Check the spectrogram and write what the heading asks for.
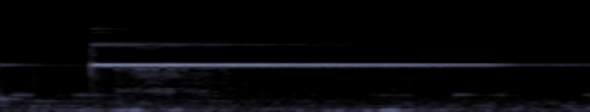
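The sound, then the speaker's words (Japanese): A singing bowl used for sound healing in Mexico is struck once, then rings with a clear, steady metallic tone that hums for about two seconds before fading, over a faint low rumble. “シンギングボウルのサウンドヒーリング”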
